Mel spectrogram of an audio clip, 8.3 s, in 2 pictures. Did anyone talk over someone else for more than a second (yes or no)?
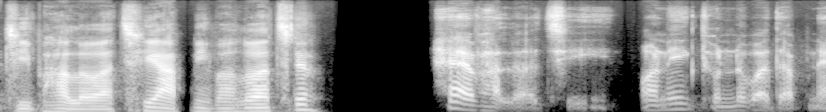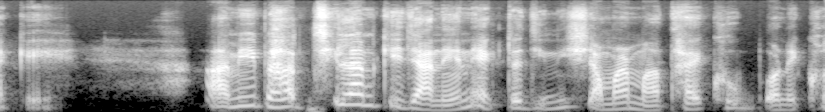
no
